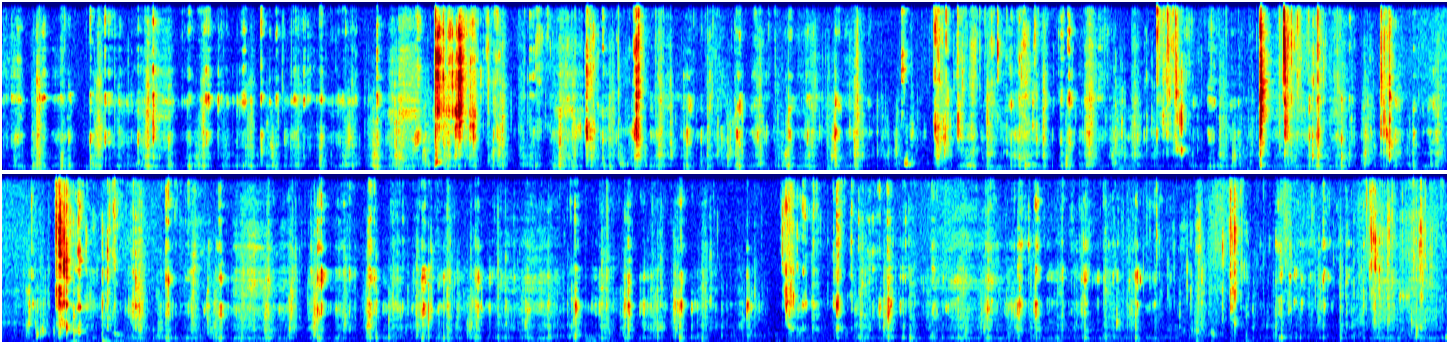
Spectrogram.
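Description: Close-miked chewing of a mouthful of bhc Bburinkle fried chicken: irregular crisp crunching of the seasoned crust mixed with wet mouth sounds, with a few sharper, louder crunches along the way.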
